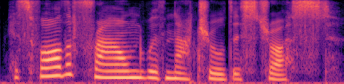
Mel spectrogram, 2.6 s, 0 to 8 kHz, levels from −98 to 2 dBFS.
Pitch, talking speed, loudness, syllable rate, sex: 230 Hz, 140 wpm, -15 LUFS, 4.5 syllables/s, female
